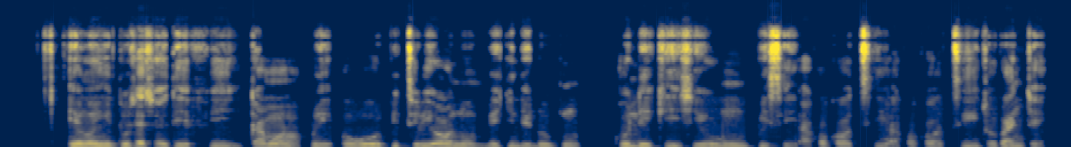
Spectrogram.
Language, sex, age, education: Yoruba, male, 30-45, tertiary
